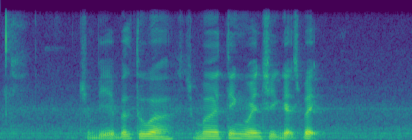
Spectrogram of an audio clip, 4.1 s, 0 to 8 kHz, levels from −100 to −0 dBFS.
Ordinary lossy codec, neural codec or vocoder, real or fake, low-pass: none; none; real; 7.2 kHz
